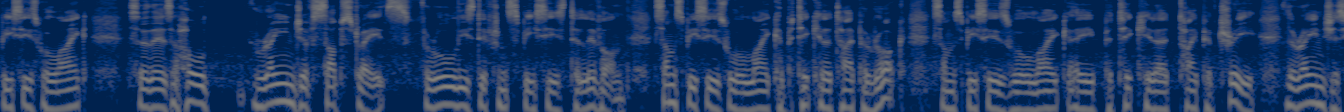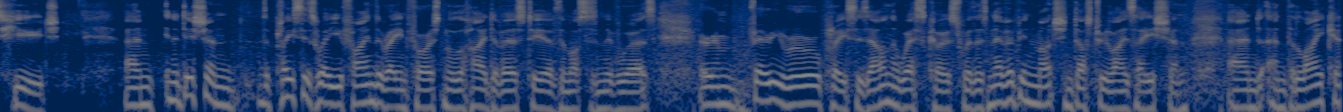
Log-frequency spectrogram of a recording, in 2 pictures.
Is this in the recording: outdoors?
yes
